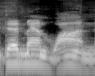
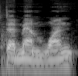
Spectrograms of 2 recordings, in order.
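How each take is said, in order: First: The last word sounds like 'wahn', with an open vowel. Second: The last word sounds like the number one. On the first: The name is taken as a Spanish first name. The speaker calls it wrong. "quit saying Juan" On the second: The name uses the past tense of win. The speaker calls it right. "it's winning in past tense"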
